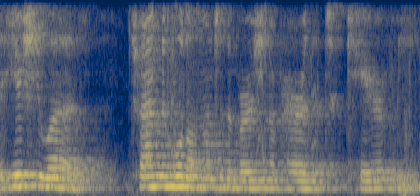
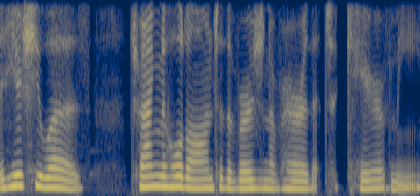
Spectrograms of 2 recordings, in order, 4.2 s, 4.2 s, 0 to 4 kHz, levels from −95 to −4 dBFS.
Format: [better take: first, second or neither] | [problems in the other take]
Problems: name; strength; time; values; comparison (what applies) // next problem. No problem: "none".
second | noise reduction (neural separator model SepFormer DNS4)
